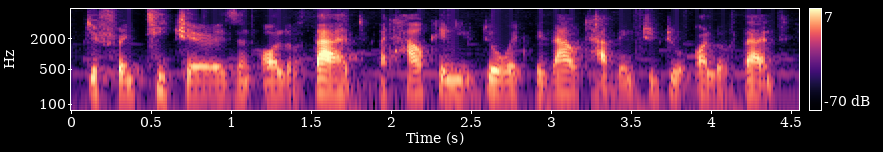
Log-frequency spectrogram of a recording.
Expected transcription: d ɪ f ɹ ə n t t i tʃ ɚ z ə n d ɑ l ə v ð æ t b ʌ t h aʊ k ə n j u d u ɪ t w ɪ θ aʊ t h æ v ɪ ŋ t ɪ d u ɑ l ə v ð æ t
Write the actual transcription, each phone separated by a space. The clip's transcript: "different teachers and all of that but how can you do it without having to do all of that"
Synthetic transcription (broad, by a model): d ɪ f ɹ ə n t t i tʃ ɚ z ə n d ɑ l ə v ð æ t b ʌ t h aʊ k ə n j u d u ɪ t w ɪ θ aʊ t h æ v ɪ ŋ t ɪ d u ɑ l ə v ð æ t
